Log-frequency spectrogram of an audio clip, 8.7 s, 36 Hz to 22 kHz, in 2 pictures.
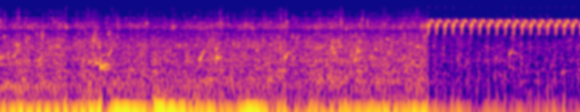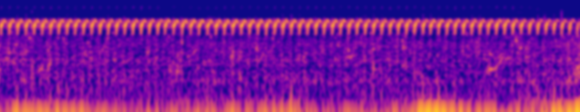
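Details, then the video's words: Golden grasshopper, offered as a natural tutor sound for songbirds. A dense, rapidly pulsed high trill starts after about three seconds and runs steadily to the end, following a stretch of hissing, trickling background noise. "MASTERAN BELALANG EMAS TERBAIK 2026 | SUARA ASLI PANCING BURUNG CEPAT GACOR, FOKUS & RAJIN BUNYI"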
